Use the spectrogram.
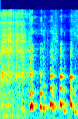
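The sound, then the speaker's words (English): A voice imitates loud snoring: a long, raspy, breathy snort followed by five quick, evenly spaced guttural pulses, with no other talking. “Wake yourself up snoring.”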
